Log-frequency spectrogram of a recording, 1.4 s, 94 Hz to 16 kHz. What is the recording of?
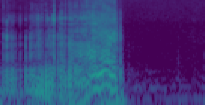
Opening and closing a zipper in different ways.
Recorded with an AKG C414 condenser microphone.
